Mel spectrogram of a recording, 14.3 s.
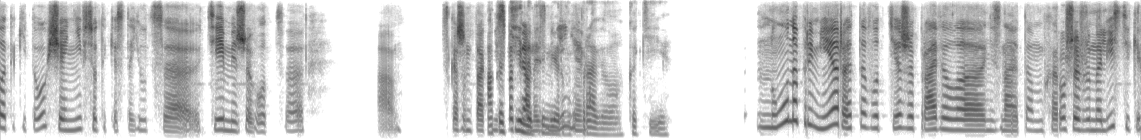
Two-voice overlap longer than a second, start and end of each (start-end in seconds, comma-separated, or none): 6.1-7.3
